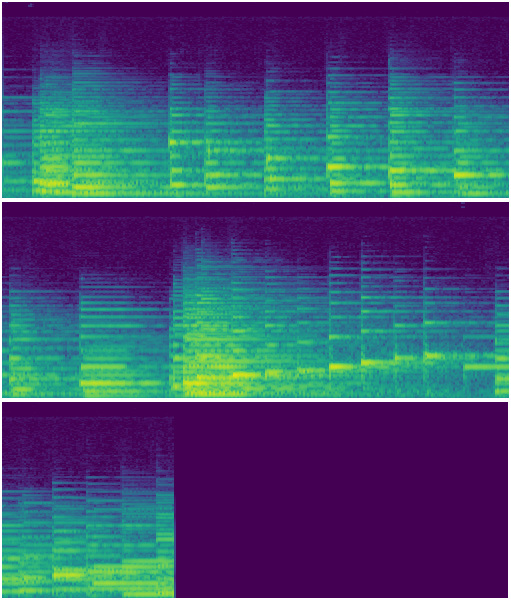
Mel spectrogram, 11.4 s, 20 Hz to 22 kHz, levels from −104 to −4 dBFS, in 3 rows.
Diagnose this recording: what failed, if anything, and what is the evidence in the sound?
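Audio dropout to silence from 8.89 s to the end of the music. The sound stops mid-flow and what follows is silence, with no room tone, hiss or decay tail, so the music did not fade but was cut at the source. The stage is the input side, before the recorder: the signal was most likely lost through a disconnected cable, failed link or accidental mute, while the recorder kept writing silence until the file ended.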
